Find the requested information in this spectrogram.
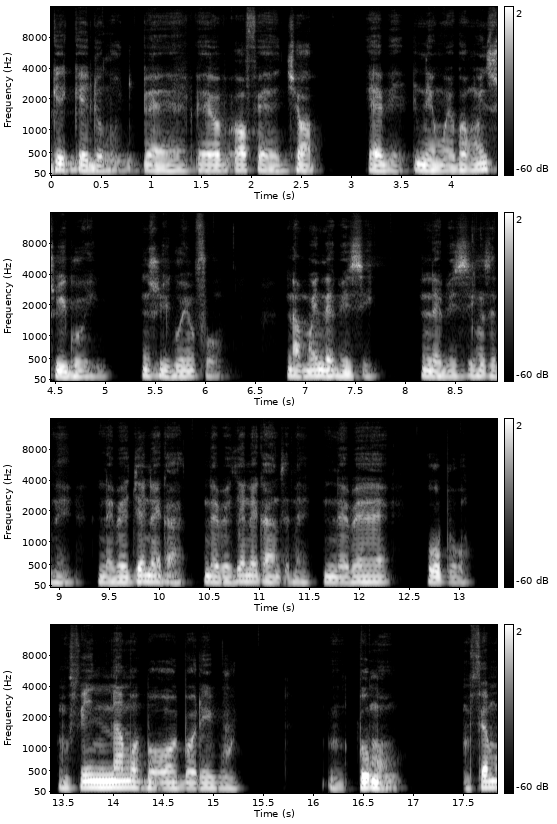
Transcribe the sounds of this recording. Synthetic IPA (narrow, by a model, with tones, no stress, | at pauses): ki˦ke˨do˨mo˨˦ | o˦fe˨d͡ʒɔ˦b̚ | e˦be˨˦ne˨ŋʷe˨ɡɔ˦ŋʷe˦n̩˦swi˨ɡo˦i˨ | n̩˦si˨ɡo˦i˦ɱ̩˦fo˨˦ | na˨mwʷe˦ne˨be˨si˦k̚ | n̩˦ne˨be˨s̬i˦kn̩˦zɨ˨ne˨n̩˦ne˨be˦d͡ʒe˦ne˨ɡa˨n̩˦ne˨be˨d͡ʒe˦ne˦ɡa˨n̩˦zɨ˨ne˨n̩˦ne˨be˦ | o˦bo˨ | m̩˨fi˦n̩˦na˦mo˨bɔ˨˦bɔ˨ɾe˦ɡu˨t̚ | n̩˨k͡po˦mo˨ | ɱ̩˨fe˦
